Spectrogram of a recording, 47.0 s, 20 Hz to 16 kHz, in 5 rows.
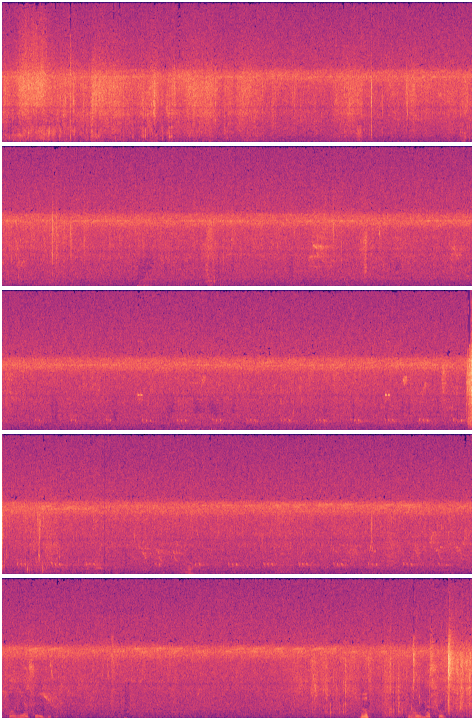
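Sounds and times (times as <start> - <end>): short repeating insect call: 0.0 - 47.0
high-pitched insect drone: 18.4 - 30.2.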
